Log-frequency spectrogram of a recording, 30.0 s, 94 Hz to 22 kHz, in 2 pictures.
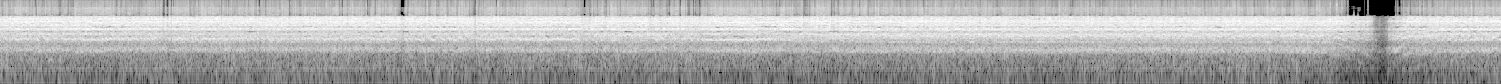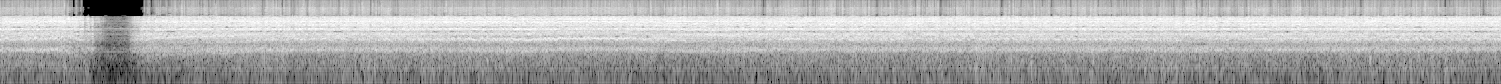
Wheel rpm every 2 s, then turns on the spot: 230, 240, 230, 220, 210, 210, 170, 150, 150, 230, 220, 230, 230, 230, 230.
none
